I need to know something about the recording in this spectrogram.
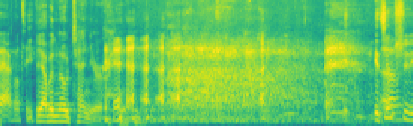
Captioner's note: laugh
